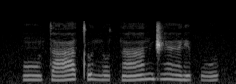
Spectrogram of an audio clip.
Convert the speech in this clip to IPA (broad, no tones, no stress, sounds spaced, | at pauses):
õː t aː tʼ ʊ n o t ãː n d͡ʒ ɛ̃ː ɾʲ ɛ p ʊ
